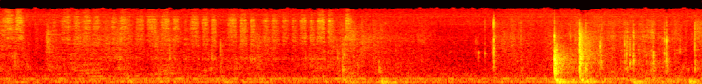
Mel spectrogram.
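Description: Pen scratching on paper as a proclamation is signed, with a few sharp clicks near the end.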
